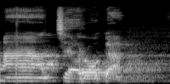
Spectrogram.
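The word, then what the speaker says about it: آجَرَكَ: satu huruf yang salah kalimat ajaroka itu ajaroka kan huruf hamzah terlalu panjang ajaro yuajiru muajaratan itu mudah-mudahan Allah memberi pahala a Jarak itu dibacanya panjang nulisnya juga pakai Alif lalu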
